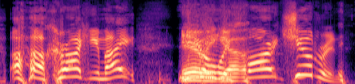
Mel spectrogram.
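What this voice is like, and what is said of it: Put-on Australian accent. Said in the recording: “it's not a bad Australian accent ... It's pretty good Mel Gibson.”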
